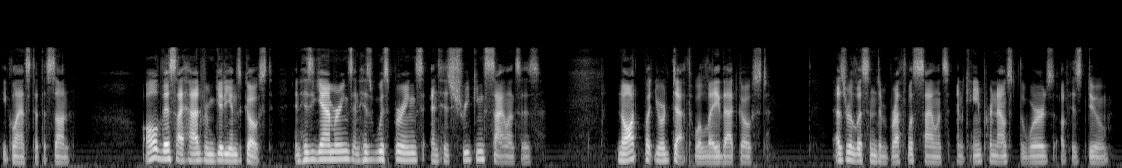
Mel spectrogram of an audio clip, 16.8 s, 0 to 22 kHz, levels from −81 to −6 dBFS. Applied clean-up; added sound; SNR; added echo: none; none; none; none.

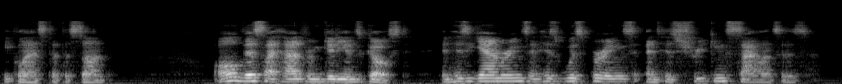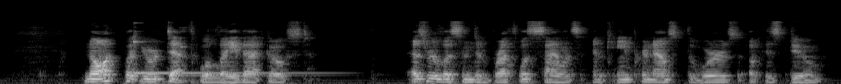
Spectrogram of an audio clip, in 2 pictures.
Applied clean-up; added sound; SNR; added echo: none; Doorbell; 11 dB; reverberation time 0.2 s.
